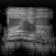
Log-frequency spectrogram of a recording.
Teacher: Wa aur bukan ar ya aur dinaikkan ya dinaikkan lidahnya atau dinaikkan suaranya wa arsala alaihim thayran do juga bukan thayran meskipun sudah benar ya thayran tapi yang lebih maksimal thayran do dia punya sifat namanya isti'ala menebal dan menaikkan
